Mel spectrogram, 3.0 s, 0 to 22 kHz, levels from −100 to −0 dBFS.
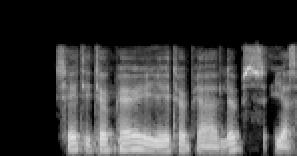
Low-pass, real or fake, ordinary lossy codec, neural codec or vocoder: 7.2 kHz; real; Opus, 64 kbps; none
